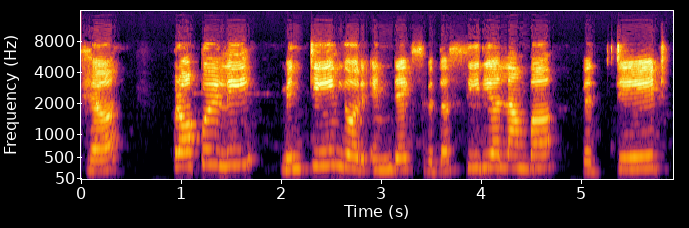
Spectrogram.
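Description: A woman's voice: high voice, slow pace, bright, forceful tone, muffled recording. A female teacher, leading an online class, encouraging students by name and repeating instructions. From Pakistan.

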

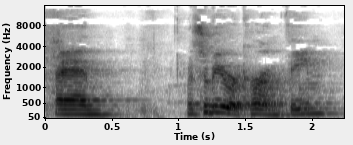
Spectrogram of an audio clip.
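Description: A man's voice: a little high, normal speed, slight background noise. Congested chatty man in an echoey room. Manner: chatty and enthusiastic, talks to the camera. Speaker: ice cream reviewer. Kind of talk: casual video review. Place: small room at home. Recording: roomy home recording.

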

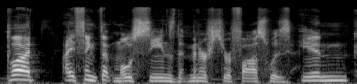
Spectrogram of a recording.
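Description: Bright-voiced man doing casual commentary. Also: fairly high pitch, a little slow. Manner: self-deprecating, chuckling, swearing. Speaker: creator commenting on own parody series.

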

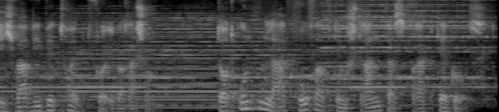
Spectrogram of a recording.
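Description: An actor playing an earnest, wary, educated adventurer in a radio drama, speaking in a measured, literary way. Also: male voice, on the low side, animated, echoey room, over loud music, close to an everyday voice. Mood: tense, reflective. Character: earnest, wary male castaway narrator, educated gentleman adventurer. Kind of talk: scripted first-person narration and dialogue in radio drama.

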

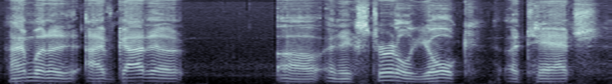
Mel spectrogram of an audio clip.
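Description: A man informally narrating a repair demonstration, halting and thinking aloud as he goes. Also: medium pitch, steady tone, pushed and bright, no echo. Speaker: hobbyist electronics restorer. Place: cluttered indoor workshop.

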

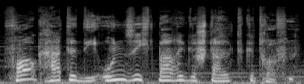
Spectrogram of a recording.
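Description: A courtly storyteller narrating an audio drama over clear music. His voice sits somewhat high, and he speaks formally and theatrically, with great courtesy. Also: measured pace. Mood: suspenseful.

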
